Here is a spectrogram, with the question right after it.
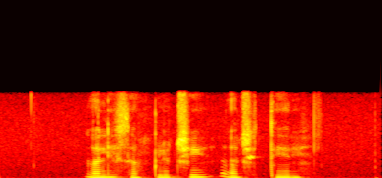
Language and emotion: Russian, neutral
